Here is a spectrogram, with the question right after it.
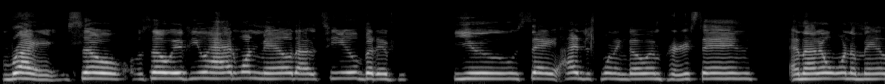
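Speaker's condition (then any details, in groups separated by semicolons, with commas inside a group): Cerebral palsy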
